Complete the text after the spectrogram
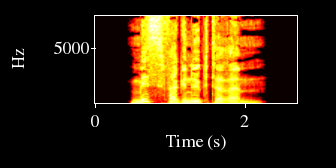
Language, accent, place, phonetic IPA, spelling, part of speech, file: German, Germany, Berlin, [ˈmɪsfɛɐ̯ˌɡnyːktəʁəm], missvergnügterem, adjective, De-missvergnügterem.ogg
- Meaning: strong dative masculine/neuter singular comparative degree of missvergnügt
